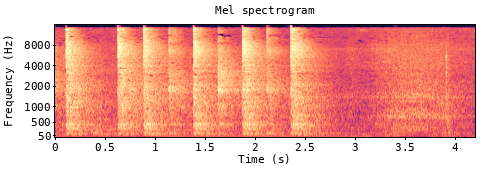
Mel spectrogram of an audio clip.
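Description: A quick series of sharp hammer knocks, about eight blows in the first two and a half seconds, each with a short ring, then stopping.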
